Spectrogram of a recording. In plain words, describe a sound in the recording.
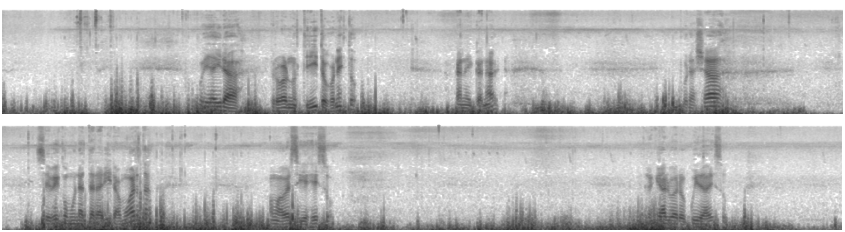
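Wind blows and rumbles outdoors.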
